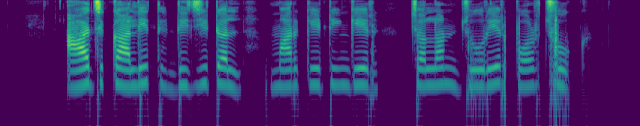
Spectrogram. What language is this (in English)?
Magahi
